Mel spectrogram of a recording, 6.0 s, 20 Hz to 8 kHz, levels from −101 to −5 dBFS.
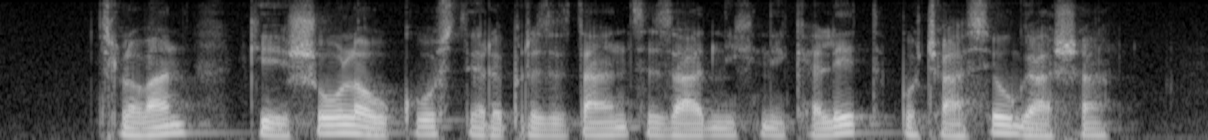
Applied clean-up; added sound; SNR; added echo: none; none; none; none.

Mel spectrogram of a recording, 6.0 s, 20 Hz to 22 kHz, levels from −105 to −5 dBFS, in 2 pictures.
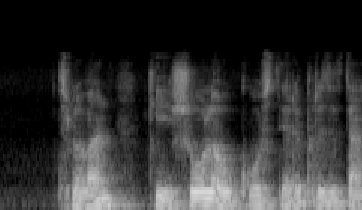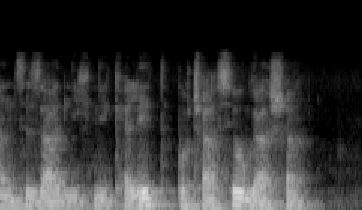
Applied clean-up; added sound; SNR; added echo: none; none; none; reverberation time 0.4 s.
